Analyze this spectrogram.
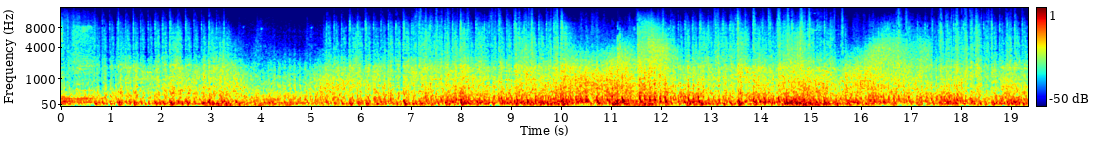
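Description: Guns rattle in rapid bursts.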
